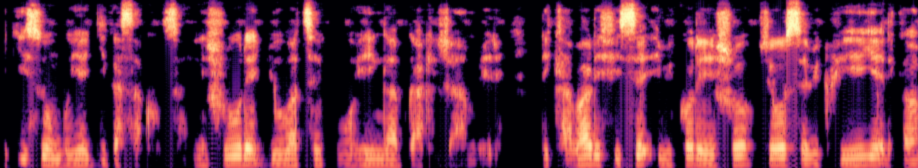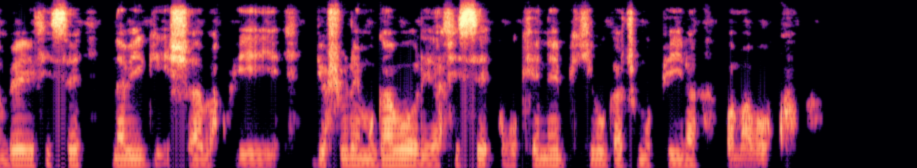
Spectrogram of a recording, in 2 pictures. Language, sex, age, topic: Rundi, male, 36-49, education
